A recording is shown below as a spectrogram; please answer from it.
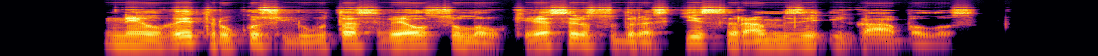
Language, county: Lithuanian, Šiauliai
